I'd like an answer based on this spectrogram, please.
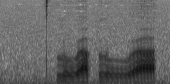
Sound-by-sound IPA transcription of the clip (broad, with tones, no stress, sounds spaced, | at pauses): pʰ l u˨˩ a̯ p l u˨˩ a̯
